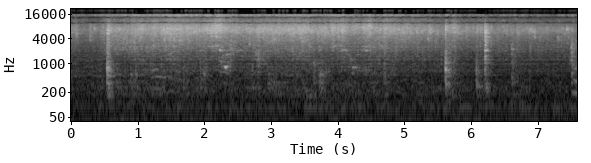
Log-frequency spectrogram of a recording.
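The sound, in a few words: potatoes with turmeric frying in a pan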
